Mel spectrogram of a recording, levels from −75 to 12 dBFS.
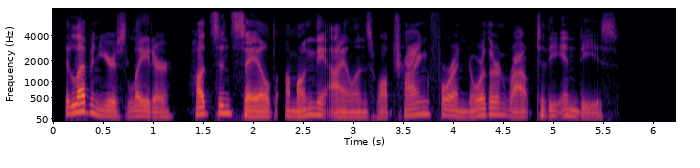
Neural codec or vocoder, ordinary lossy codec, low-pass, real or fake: none; Opus, 64 kbps; 7.2 kHz; real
